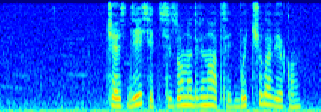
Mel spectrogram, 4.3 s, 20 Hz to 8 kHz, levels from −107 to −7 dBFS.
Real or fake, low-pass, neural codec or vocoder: real; 7.2 kHz; none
